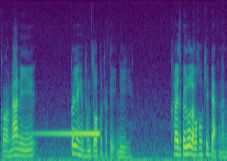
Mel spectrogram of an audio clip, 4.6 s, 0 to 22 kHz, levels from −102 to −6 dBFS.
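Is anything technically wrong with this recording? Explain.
Yes, there is loudspeaker feedback squeal from 0.34 to 2.02 s. A 692 Hz tone grows over about a second and a half to roughly 5 dB above the speech, because the microphone re-amplifies its own loudspeaker output at that frequency. Unlike a steady hum, it swells steadily.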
